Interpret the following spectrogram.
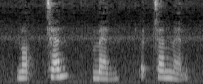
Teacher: It assimilates, the n assimilates to m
